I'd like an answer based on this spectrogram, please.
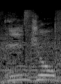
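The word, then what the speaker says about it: Engel: And in center field, yes, it's spelled E-N-G-E-L, but it's Angel Beltre in his first big league start.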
